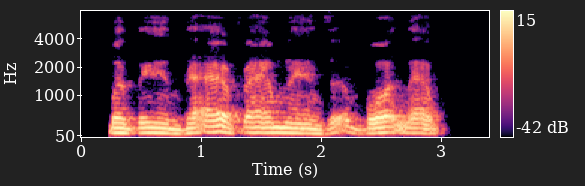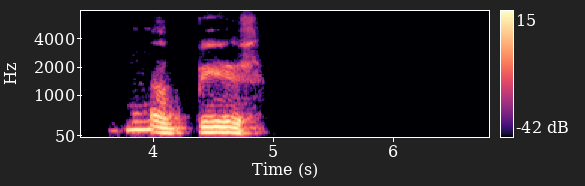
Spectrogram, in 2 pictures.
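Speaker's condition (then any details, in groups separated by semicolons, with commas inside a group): ALS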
